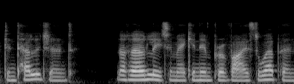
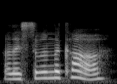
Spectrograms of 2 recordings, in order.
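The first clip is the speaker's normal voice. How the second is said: put-on small child's higher-pitched question; little boy; 6 semitones higher, 3 dB louder than usual. A narrator's reading. Tony asks the soldier about his parents, childlike and high. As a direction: ask it as a young boy, voice lifted.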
